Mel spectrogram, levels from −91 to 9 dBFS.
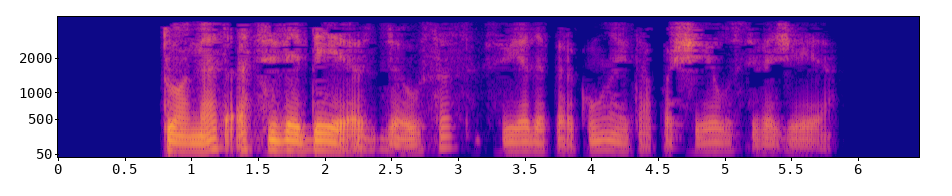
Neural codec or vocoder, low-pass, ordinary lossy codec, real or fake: none; 3.6 kHz; MP3, 16 kbps; real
